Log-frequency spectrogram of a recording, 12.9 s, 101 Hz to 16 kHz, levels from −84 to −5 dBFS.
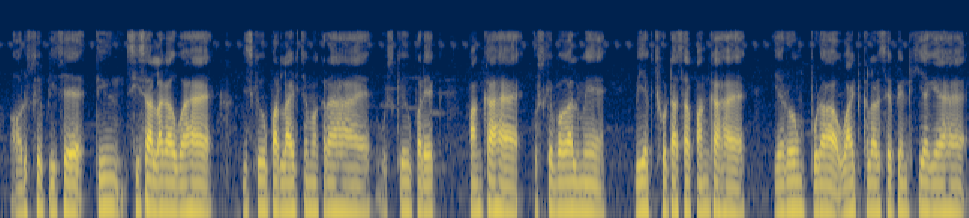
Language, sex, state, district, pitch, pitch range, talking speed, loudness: Hindi, male, Bihar, Muzaffarpur, 115 Hz, 110-120 Hz, 190 wpm, -20 LUFS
